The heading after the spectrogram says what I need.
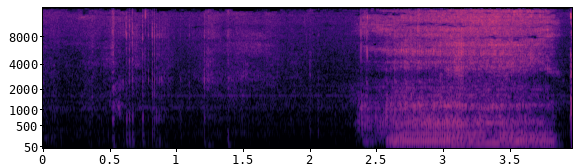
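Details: Quiet room, then one loud, low, rattling snore on the in-breath lasting over a second, loud enough to keep a listener awake; snoring.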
